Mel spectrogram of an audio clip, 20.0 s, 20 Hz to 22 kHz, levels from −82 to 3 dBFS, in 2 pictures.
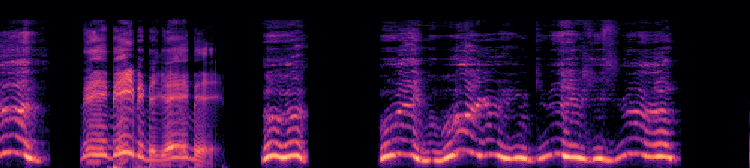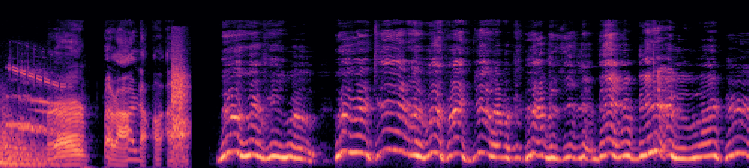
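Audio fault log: No faults can be heard anywhere in this audio. There is nothing here to log.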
